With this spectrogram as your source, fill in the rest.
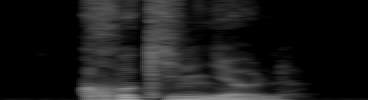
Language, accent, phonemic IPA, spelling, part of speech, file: French, France, /kʁɔ.ki.ɲɔl/, croquignole, noun, LL-Q150 (fra)-croquignole.wav
- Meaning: 1. a biscuit/cookie similar to the Italian biscotti 2. a pastry somewhat similar to a donut except for the shape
